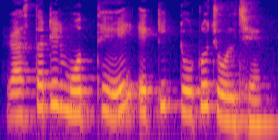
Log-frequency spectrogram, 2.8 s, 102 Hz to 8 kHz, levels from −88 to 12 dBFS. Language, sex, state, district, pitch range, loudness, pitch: Bengali, female, West Bengal, Cooch Behar, 220-285 Hz, -15 LUFS, 235 Hz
